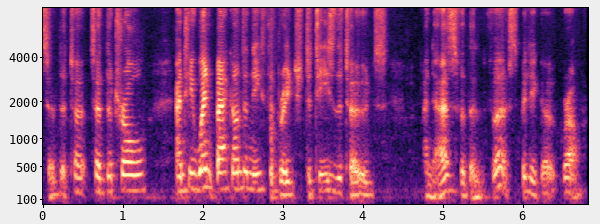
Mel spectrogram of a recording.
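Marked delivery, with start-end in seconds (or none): none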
